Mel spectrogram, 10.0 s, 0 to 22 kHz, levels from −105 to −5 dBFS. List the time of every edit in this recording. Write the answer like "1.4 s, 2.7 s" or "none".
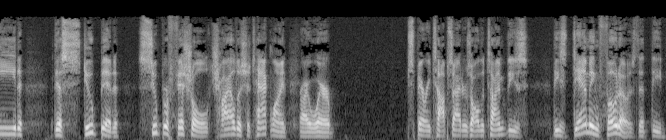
4.5 s, 7.6 s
